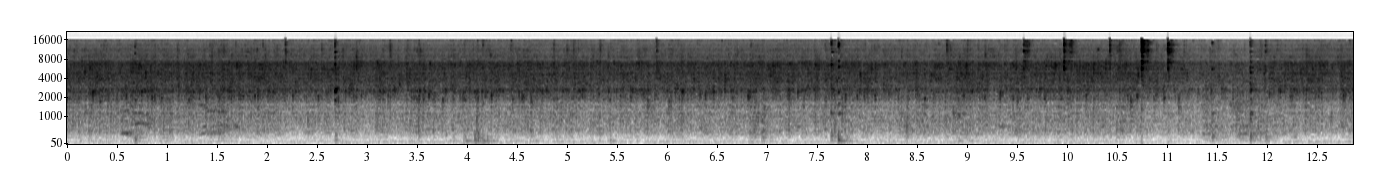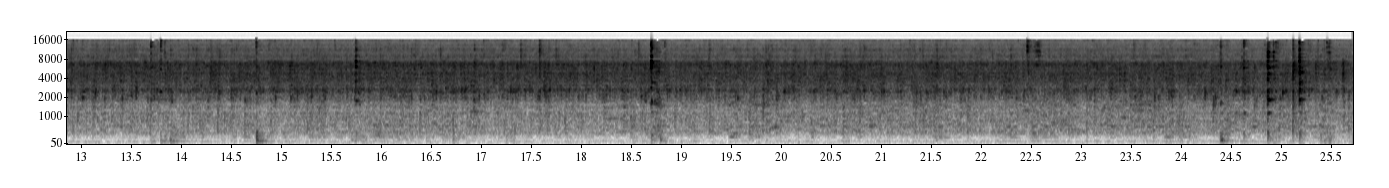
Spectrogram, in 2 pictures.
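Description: Steady sizzling hiss of food frying, with a few sharp clicks of a metal spoon and fork against a plate as eggplant salad is tossed.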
